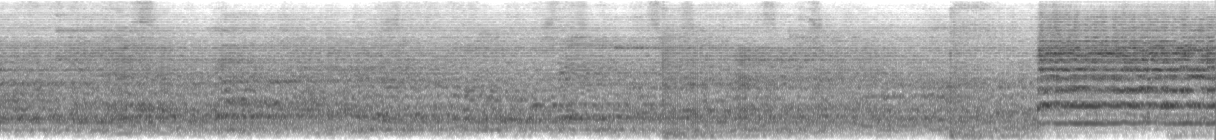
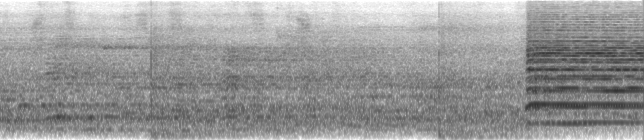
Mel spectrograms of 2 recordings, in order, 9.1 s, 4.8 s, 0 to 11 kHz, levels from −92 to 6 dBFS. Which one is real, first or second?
second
